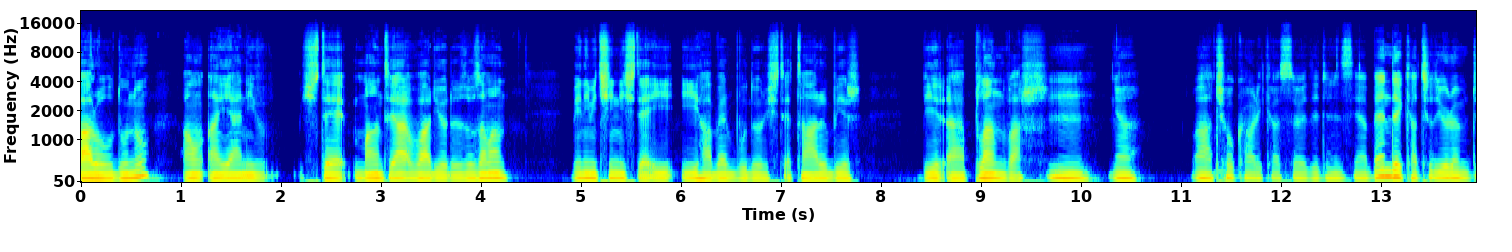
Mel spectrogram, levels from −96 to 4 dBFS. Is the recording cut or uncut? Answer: uncut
